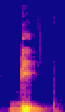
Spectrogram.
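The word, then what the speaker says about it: 빛: Bit. Sugar. So it's bit because you don't pronounce the actual sound of the consonant at the end of the word. You don't do that.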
